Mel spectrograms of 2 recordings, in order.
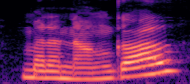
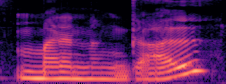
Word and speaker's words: Manananggal: You might have heard it being pronounced as Manananggal. Correct pronunciation is Manananggal.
